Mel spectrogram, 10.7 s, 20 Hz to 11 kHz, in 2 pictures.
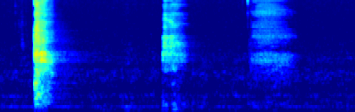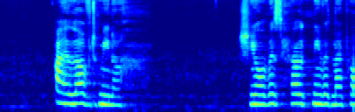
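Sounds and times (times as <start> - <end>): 
dry coughs: 0.5 - 1.0, 2.4 - 2.9
speech: 6.2 - 7.3, 9.1 - 10.6.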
